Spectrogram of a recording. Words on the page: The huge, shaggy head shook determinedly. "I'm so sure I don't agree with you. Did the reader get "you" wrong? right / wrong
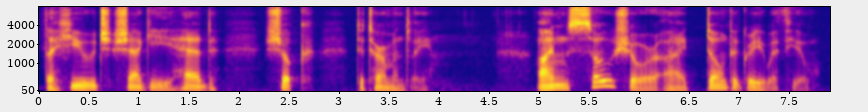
right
